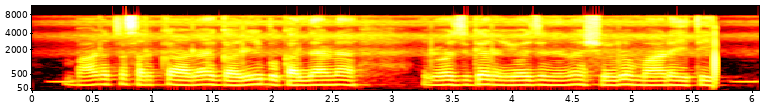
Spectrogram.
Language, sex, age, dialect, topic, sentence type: Kannada, male, 25-30, Central, banking, statement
